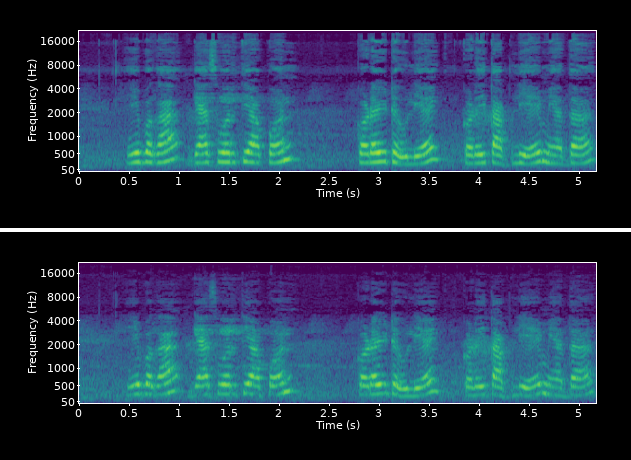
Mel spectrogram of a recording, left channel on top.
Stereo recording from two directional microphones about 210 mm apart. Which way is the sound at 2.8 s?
50° left (ahead or behind).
